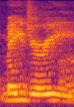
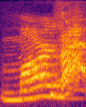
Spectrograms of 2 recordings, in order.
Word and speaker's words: Marjorie: They were like at a brunch with like Steve and Majorie. Like, yeah. Majorie? That's not her name. Marjorie.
